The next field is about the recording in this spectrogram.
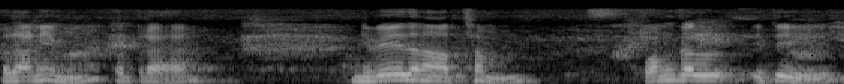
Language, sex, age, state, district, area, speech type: Sanskrit, male, 45-60, Tamil Nadu, Tiruvannamalai, urban, spontaneous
